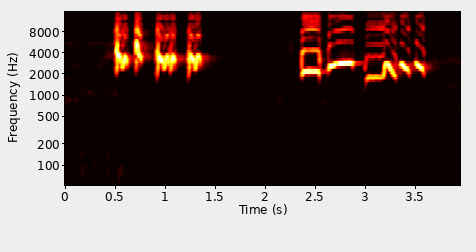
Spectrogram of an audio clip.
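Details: Song of a young orange-headed thrush, meant to spur other birds into singing: a few sharp high chips, then a pause, then rich whistled phrases that slide and waver in pitch, with faint background noise.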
